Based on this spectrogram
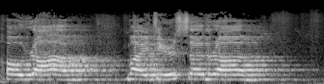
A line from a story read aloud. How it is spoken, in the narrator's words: Lamenting in grief for the death of her husband, the most chaste struck her body with her hands and cried loudly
